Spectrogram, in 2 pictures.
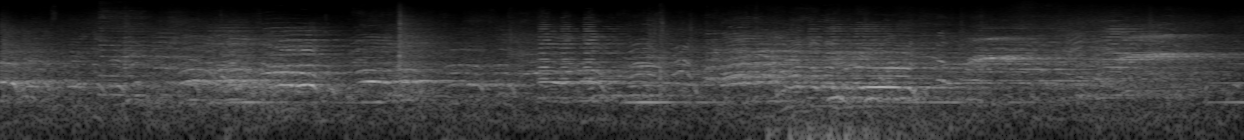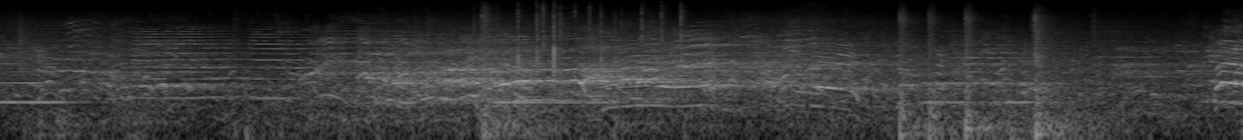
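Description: Ice hockey play heard in a rink: players' indistinct shouts and calls echo through the hall, with sharp clicks of sticks and puck on the ice, more of them in the second half.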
